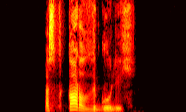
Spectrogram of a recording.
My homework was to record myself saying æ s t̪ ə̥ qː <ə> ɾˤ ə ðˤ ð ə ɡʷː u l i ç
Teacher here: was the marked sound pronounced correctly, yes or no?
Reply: no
